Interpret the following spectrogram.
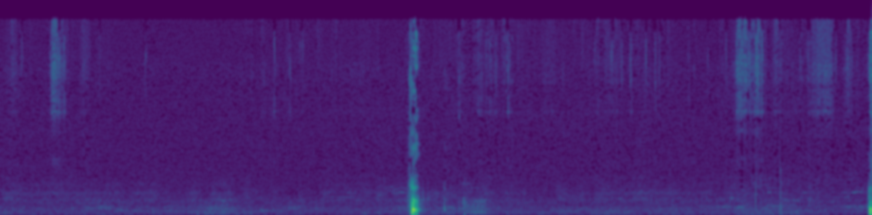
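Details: Hiccups in a person who is still drunk: a single sharp, abrupt hiccup against a quiet background with a few faint sounds around it.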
